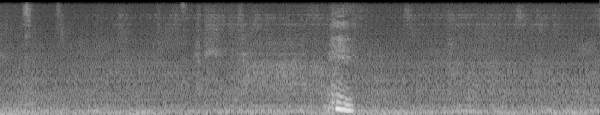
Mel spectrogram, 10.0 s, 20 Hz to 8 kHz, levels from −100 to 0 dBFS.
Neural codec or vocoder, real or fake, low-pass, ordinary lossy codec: codec, 16 kHz in and 24 kHz out, 0.6 kbps, FocalCodec, streaming, 2048 codes; fake; 7.2 kHz; none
